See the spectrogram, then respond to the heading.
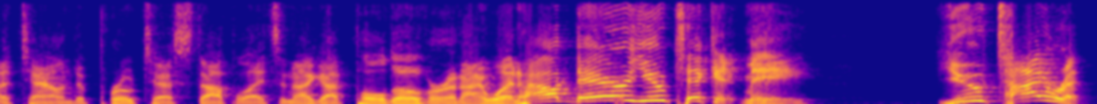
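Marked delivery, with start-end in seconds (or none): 3.3-6.8 high, slow hammed-up indignation; mock outrage. Speeder scolding the cop who pulled him over, mock outrage. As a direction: play the offended speeder, overdone.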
